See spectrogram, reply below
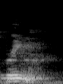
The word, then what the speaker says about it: rhema: This word is rhema. R-H-E-M-A, rhema, or pronounced rhema.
